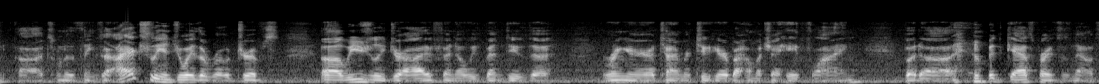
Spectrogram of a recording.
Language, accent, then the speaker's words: English; Tennessee, United States; now in Wisconsin, United States; my hometown Upperman Lady Bees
